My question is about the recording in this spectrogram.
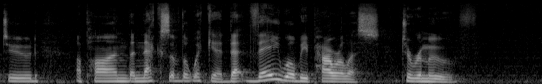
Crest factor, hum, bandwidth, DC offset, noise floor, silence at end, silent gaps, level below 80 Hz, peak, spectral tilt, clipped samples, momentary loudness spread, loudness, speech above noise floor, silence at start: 20 dB; none; 19 kHz; under 0.1%; -54 dBFS; 0.65 s; none; -66 dBFS; -8 dBFS; -5 dB/octave; under 0.1%; 13 LU; -27 LUFS; 27 dB; 0.05 s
